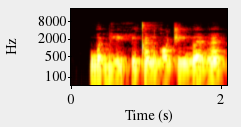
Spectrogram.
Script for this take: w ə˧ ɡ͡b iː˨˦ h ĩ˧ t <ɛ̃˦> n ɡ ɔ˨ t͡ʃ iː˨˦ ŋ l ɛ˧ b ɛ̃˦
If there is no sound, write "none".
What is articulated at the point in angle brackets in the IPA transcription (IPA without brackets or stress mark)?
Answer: ɛ̃˧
